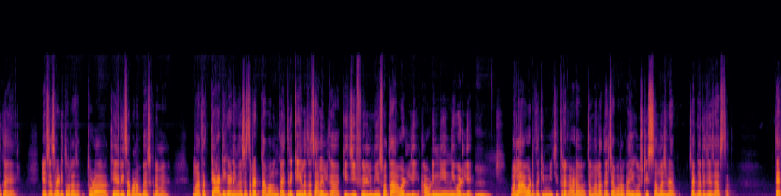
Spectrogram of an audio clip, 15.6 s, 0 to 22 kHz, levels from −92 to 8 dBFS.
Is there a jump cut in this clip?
no; 0 cuts

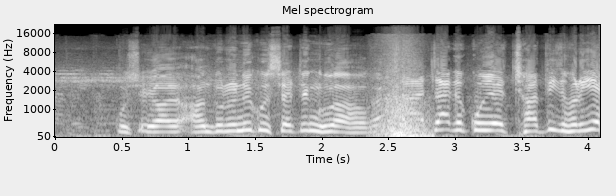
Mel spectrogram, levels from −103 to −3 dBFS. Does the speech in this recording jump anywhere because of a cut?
yes; 1 cut; at 2.6 s

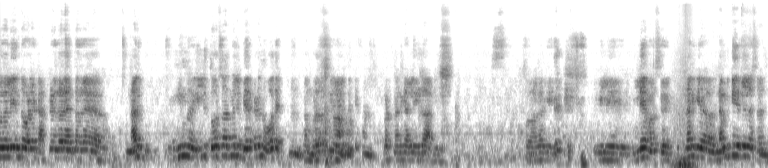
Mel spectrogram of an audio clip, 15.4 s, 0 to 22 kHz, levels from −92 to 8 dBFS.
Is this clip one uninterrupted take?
no; 1 cut; at 13.5 s

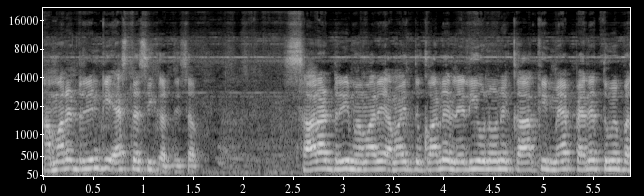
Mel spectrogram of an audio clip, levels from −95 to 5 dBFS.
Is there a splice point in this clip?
no; 0 cuts

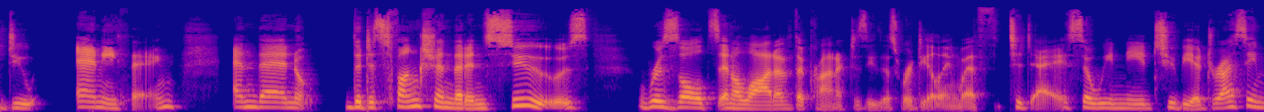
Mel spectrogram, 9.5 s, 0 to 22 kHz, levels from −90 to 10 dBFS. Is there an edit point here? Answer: no; 0 cuts

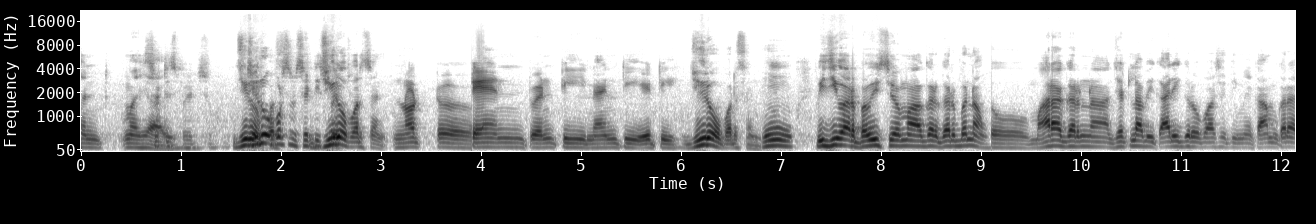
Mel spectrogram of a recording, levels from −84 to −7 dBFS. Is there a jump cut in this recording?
no; 0 cuts

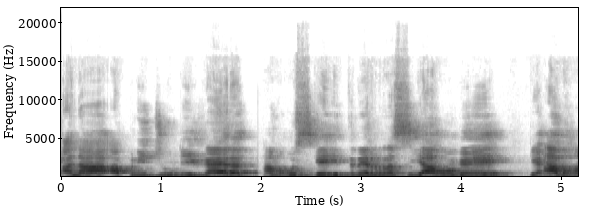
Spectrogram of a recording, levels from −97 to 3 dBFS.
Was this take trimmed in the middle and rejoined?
yes; 1 cut; at 1.9 s

